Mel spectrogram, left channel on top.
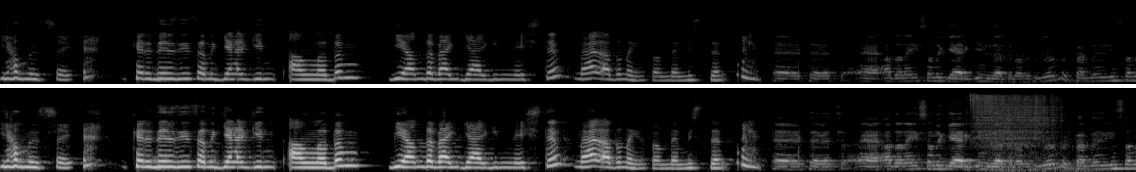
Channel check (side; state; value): left; quieter; 11.9 dB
